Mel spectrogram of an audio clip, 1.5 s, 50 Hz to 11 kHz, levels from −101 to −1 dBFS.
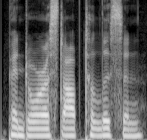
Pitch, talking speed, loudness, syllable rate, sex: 160 Hz, 160 wpm, -16 LUFS, 6.2 syllables/s, female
